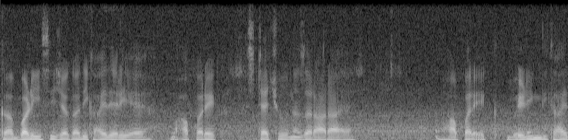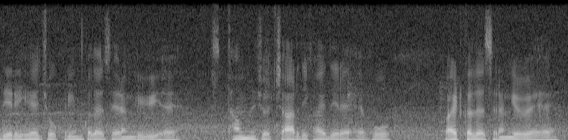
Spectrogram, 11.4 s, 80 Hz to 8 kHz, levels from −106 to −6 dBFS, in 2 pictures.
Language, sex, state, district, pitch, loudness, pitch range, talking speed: Hindi, male, Bihar, Darbhanga, 95 Hz, -32 LUFS, 95-100 Hz, 235 wpm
